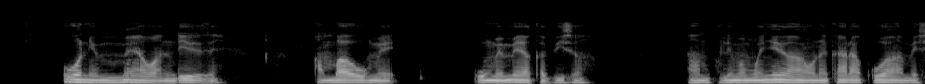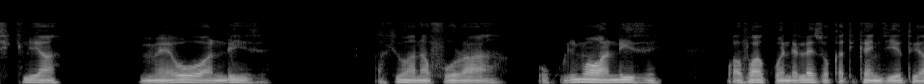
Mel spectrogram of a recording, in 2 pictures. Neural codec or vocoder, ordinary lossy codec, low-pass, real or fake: codec, 16 kHz in and 24 kHz out, 2.2 kbps, FireRedTTS-2 codec; Opus, 64 kbps; 7.2 kHz; fake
